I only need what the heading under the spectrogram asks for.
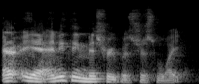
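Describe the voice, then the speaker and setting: A man's voice: medium pitch, big pitch swings, fast talker. A man chats casually as a podcast co-host in a mid-range voice. He talks in slang and leans into exclamations, keeping it loose and conversational. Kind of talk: casual chat.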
